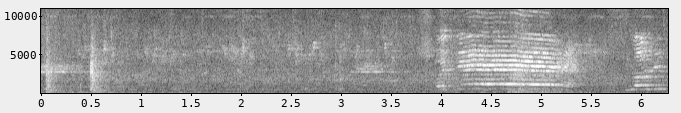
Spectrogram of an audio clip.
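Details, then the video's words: Young kittens playing on grass with their mother: a steady, level meow held for about a second, then a shorter meow near the end, over a hissing, rustling background. "cute kittens playing on grass with mother"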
